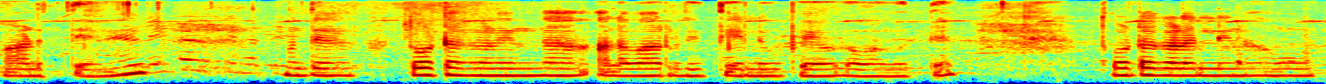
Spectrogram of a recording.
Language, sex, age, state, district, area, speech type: Kannada, female, 18-30, Karnataka, Koppal, rural, spontaneous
